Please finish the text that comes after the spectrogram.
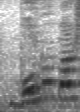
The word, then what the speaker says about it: বনবাস: কিন্তু এটা কি আমরা বনবাস উচ্চারণ করি নাকি বনবাস উচ্চারণ করি? আমরা এটাকে কিন্তু উচ্চারণ করি বনবাস। যদি বনবাস উচ্চারণ করি তাহলে কি বানান লিখবো আমরা উচ্চারণে গিয়ে, বাস। এই দন্তস্বটা এখানে তালব্য স হয়ে গেল।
